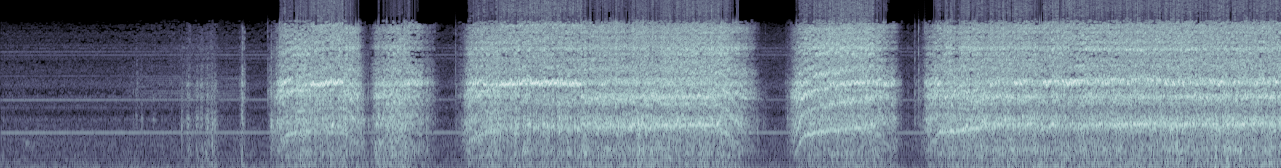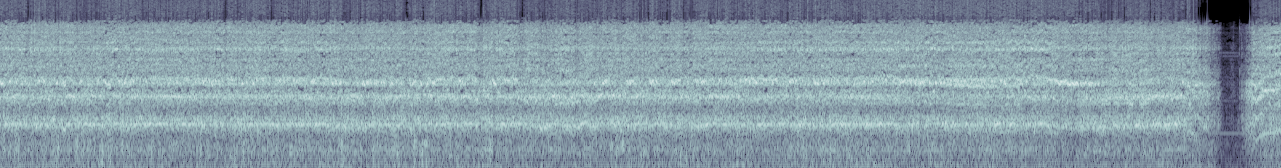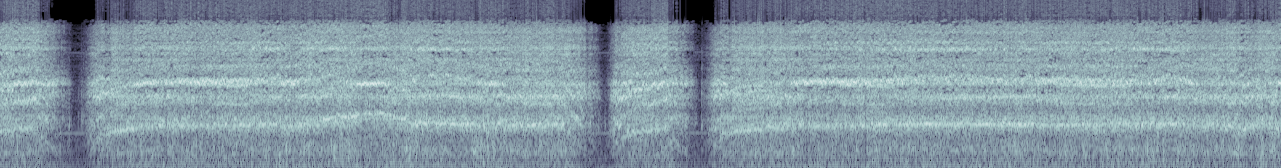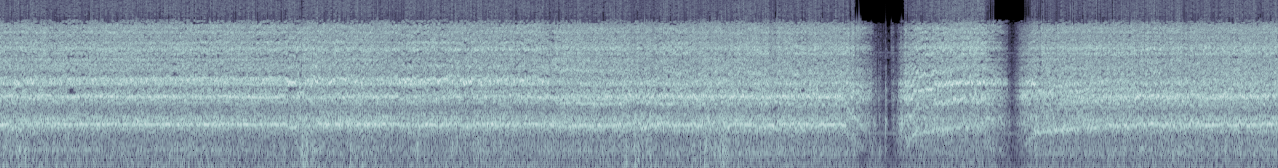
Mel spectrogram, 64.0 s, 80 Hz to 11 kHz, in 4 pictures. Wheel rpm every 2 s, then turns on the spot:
0, 60, 90, 200, 140, 120, 210, 230, 230, 240, 230, 220, 230, 230, 220, 130, 130, 220, 260, 140, 130, 220, 230, 220, 230, 240, 230, 220, 210, 130, 150, 210.
none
